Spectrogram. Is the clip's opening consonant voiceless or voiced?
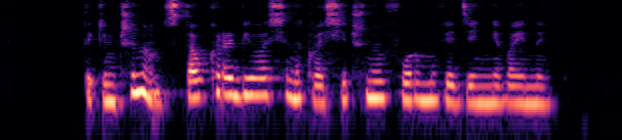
voiceless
